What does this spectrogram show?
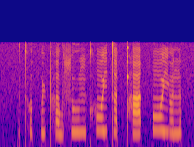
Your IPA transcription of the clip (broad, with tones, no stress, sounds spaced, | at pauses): t̪ʰ ʊ˨ k̚ ɵ˨ ɥ pʰ ɐ˨˩ w s uː˧ ŋ kʰ ɔː˥ j t̪ ɐ˧ t̚ pʰ aː˨˥ t̚ p ɔː˥ j ɵ˧ n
